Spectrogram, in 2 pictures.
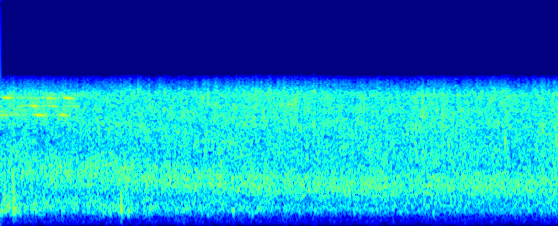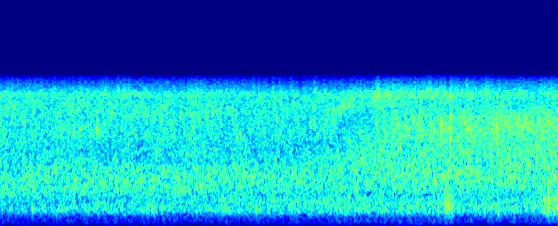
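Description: Steady rushing noise of ocean surf and wind on a phone microphone, with a few short low buffets.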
